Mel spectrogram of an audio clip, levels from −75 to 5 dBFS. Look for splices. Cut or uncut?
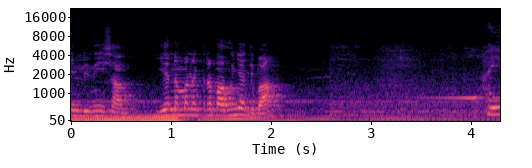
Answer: uncut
